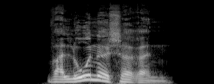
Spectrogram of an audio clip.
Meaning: inflection of wallonisch: 1. strong genitive masculine/neuter singular comparative degree 2. weak/mixed genitive/dative all-gender singular comparative degree
- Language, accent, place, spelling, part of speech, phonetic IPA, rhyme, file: German, Germany, Berlin, wallonischeren, adjective, [vaˈloːnɪʃəʁən], -oːnɪʃəʁən, De-wallonischeren.ogg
